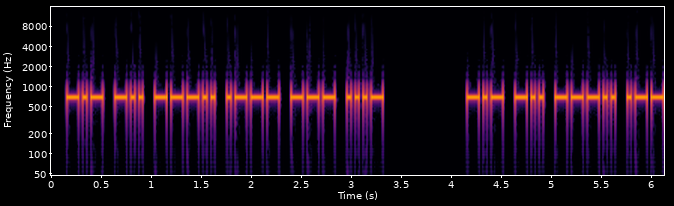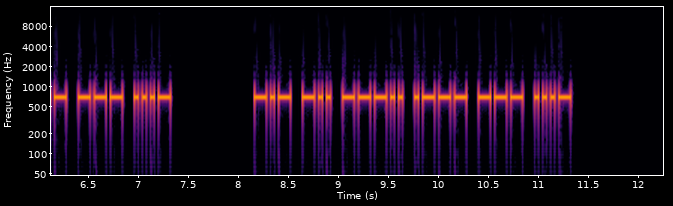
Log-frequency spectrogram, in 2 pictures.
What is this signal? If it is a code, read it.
Morse code, heard as a keyed tone, about 32 wpm, 700 Hz. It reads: KD8JOV KD8JOV KD8JOV
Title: USA Call Signs - 6 Characters - Repeated 3x - 30wpm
